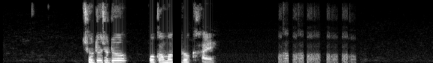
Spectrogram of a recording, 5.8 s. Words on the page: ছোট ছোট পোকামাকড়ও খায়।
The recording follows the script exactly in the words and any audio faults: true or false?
false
